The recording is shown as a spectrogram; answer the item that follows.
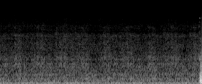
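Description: Bus engine running steadily with road noise, heard from inside the bus's cabin.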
